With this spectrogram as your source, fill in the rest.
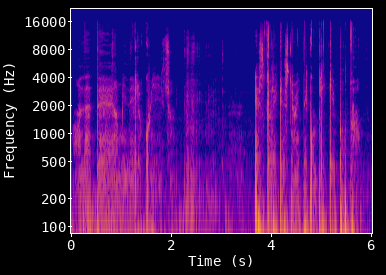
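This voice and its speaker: Someone whispers over noticeable background noise. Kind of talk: ASMR whisper quiz addressed to the viewer. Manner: whispered, soft, relaxing.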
